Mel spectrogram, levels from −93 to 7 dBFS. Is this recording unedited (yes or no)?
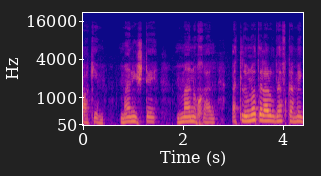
yes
